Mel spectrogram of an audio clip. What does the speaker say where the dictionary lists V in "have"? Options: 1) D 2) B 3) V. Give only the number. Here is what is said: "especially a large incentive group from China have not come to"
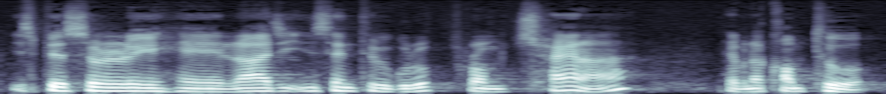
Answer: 2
